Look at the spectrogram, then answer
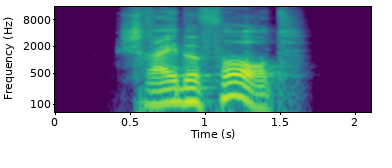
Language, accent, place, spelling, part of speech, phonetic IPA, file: German, Germany, Berlin, schreibe fort, verb, [ˌʃʁaɪ̯bə ˈfɔʁt], De-schreibe fort.ogg
- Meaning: inflection of fortschreiben: 1. first-person singular present 2. first/third-person singular subjunctive I 3. singular imperative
